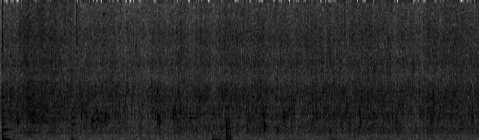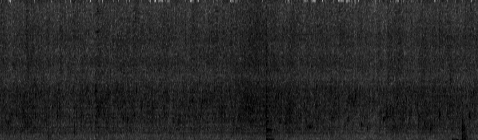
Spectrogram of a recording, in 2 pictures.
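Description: Apple donuts frying in hot oil, a dense, steady sizzle and crackle like light rain, with a couple of soft knocks as they are flipped, no voices.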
